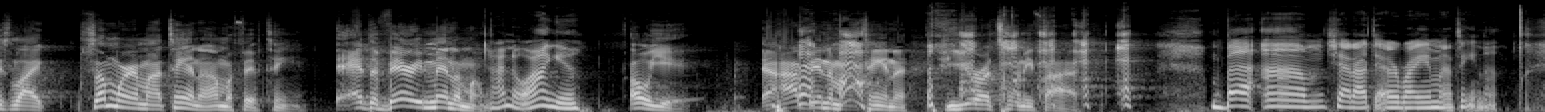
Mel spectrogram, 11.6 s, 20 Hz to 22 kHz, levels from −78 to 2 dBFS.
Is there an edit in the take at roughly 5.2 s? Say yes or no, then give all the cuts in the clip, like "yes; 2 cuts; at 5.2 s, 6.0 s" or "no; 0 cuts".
no; 0 cuts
